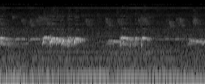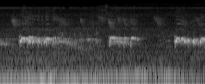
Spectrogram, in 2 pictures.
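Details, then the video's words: Local zebra dove cooing: short burry, rolling coo phrases of quick pulsed notes, about half a second each, repeated every second or two over a low steady hum. "perkutut lokal"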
